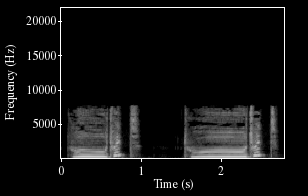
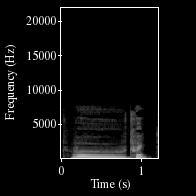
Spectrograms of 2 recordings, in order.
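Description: First: Loud, high hooting; witch's eager high owl impression; calling owl imitation. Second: Answering owl. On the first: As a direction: call out like an owl. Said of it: "she called". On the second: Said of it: "came a reply". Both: A narrator's reading.

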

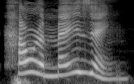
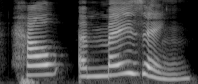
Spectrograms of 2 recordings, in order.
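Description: First: Amazed delivery. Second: Said in the usual way. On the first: Shown as a demonstration. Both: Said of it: "你都可以说".

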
